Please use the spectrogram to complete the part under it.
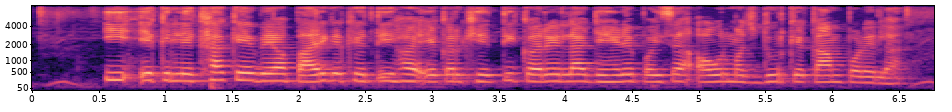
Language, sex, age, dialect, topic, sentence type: Bhojpuri, female, 18-24, Southern / Standard, agriculture, statement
